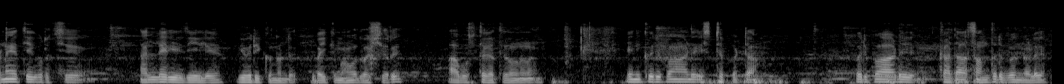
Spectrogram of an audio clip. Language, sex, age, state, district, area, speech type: Malayalam, male, 18-30, Kerala, Kasaragod, rural, spontaneous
